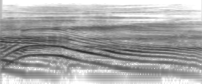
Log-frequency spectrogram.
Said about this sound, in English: You tired, dude? I'm waking up. I'm waking up. It's a new year. I'm waking up. Oh. Okay. Typically, yawning is associated with being tired. Well, no, it's actually gasping for new oxygen.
